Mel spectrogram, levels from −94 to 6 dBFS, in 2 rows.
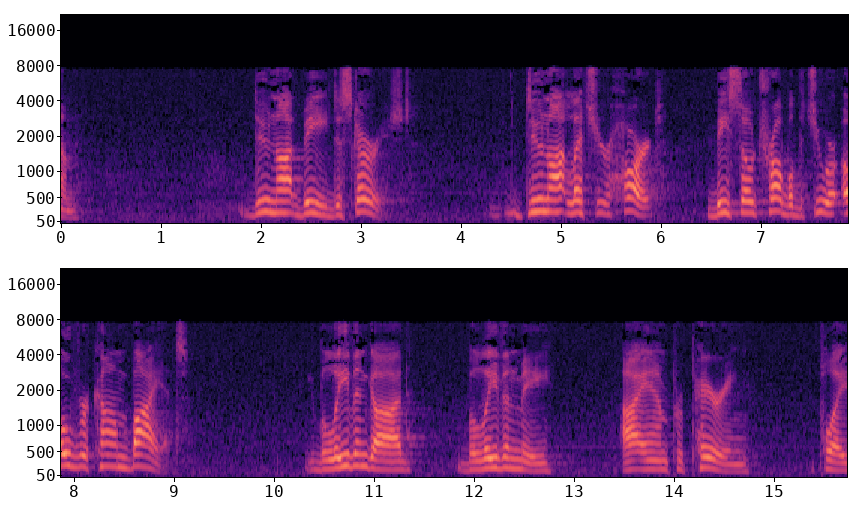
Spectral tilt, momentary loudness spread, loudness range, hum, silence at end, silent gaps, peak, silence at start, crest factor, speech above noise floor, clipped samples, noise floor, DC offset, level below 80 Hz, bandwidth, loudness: -4 dB/octave; 17 LU; 3 LU; none; 0 s; none; -8 dBFS; 0 s; 20 dB; 36 dB; under 0.1%; -61 dBFS; under 0.1%; -70 dBFS; 8 kHz; -25 LUFS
